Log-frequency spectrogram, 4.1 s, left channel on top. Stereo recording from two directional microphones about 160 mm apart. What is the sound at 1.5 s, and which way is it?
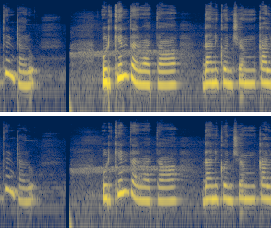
A woman's voice, 40° left (ahead or behind).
